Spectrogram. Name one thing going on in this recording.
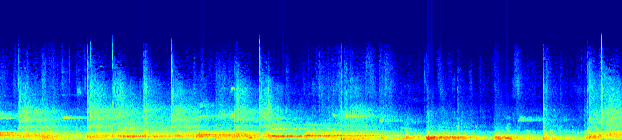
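A ball smacks sharply against a wall and echoes in a large hall.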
